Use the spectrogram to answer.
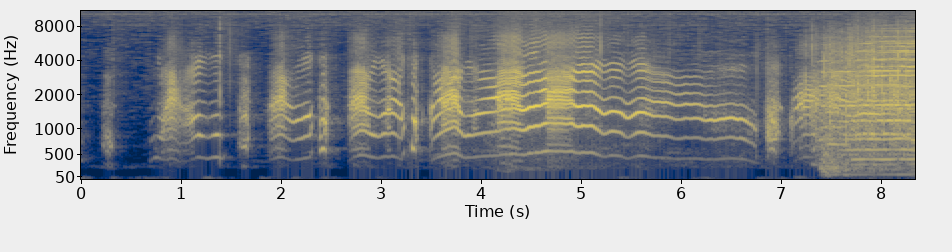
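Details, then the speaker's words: Infant crying broadcast on a January 1943 wartime radio program for a serviceman longing to hear a baby's cry: short bursts, then a long wail, followed by applause and music. "At least I know the sound of my baby's voice would be a thrill beyond description. Well, Captain, it's quite a coincidence. Command Performance is a universal program, and right at this time, your baby speaks a very universal language."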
